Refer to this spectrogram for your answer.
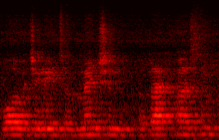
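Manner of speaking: normal talking voice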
